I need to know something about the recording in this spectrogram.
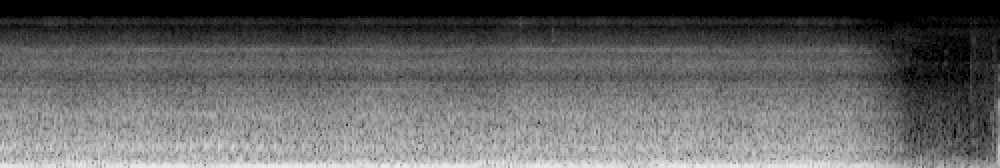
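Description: Bobcat skid steer's diesel engine running steadily under load while its loader arms carry a welded steel feeder frame. The engine stops near the end.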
